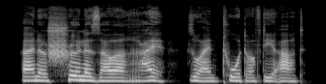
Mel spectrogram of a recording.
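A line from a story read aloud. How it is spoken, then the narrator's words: Growled. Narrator (German): knurrte Police Sergeant David Morgan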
